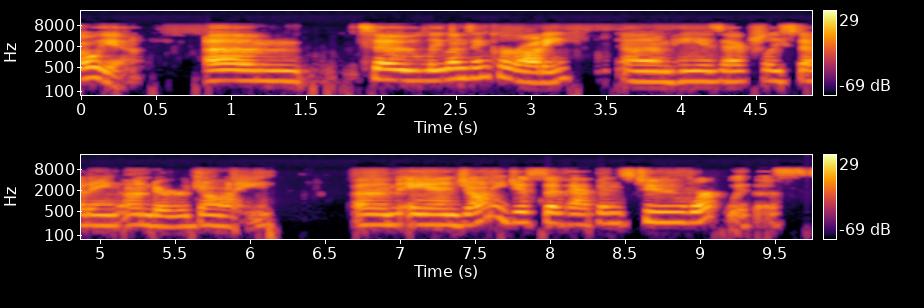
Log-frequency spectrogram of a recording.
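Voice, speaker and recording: This is a normal speaking voice, a woman's at medium pitch. She talks at a fairly slow pace with fairly even intonation. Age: 30s. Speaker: podcast host. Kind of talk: casual chat.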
